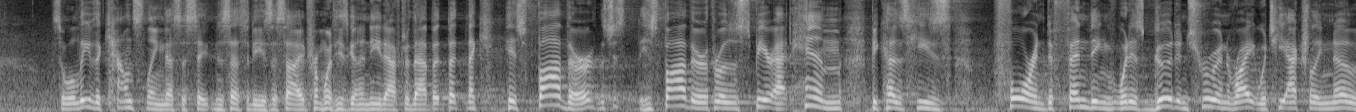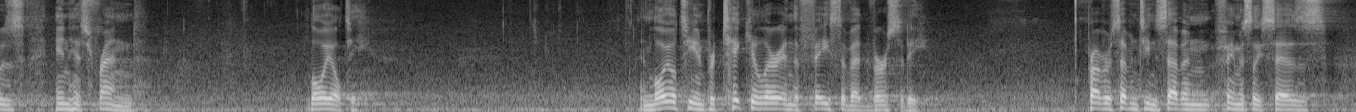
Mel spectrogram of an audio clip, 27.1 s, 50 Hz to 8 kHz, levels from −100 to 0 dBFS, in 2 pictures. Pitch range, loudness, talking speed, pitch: 130-160 Hz, -24 LUFS, 135 wpm, 140 Hz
